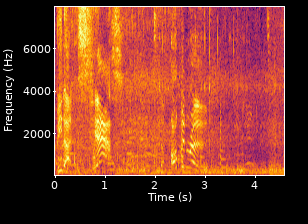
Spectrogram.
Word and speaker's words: Bedias: This is before we found out it was called Bedias. Yes. The open road. Pronounced like ice.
